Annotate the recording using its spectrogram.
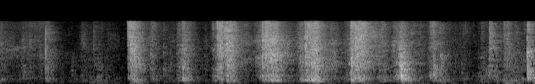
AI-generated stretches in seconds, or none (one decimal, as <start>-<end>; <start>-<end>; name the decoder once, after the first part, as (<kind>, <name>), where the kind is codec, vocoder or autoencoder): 2.3-4.0 (vocoder, Vocos)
